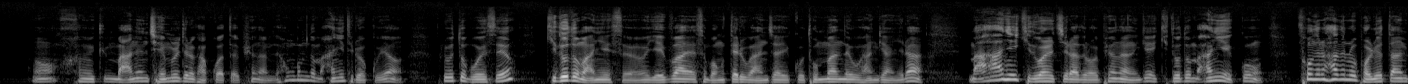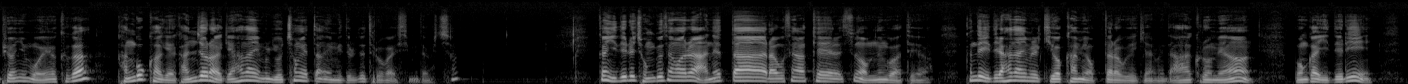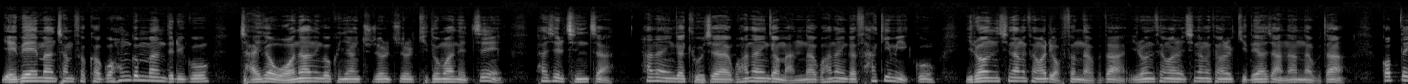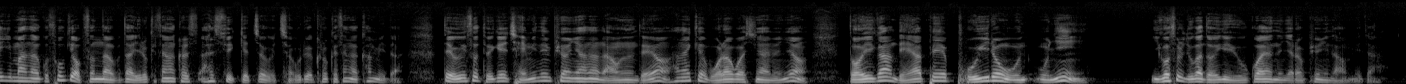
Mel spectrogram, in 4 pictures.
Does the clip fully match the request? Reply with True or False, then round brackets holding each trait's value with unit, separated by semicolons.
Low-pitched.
True (130 Hz)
